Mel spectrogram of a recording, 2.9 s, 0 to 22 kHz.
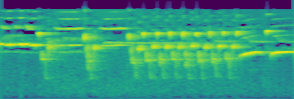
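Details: Spanish timbrado canary, a yellow bird with a black patch from 2012, trained for singing competitions, gives short chopped notes followed by a fast even run of repeated pulses and a closing held tone.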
